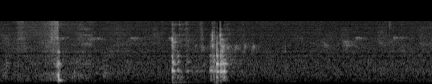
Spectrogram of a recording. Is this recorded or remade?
remade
